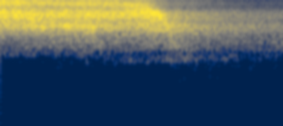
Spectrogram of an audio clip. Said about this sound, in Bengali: তেলটা গরম হয়ে গেছে কাঁকড়াগুলো ঢেলে দেবো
